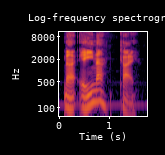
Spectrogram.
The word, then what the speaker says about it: Na'aina Kai: Na'aina Kai. – Botanical Garden and Sculpture Park. – N-A-A-I-N-A-K-A-I.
